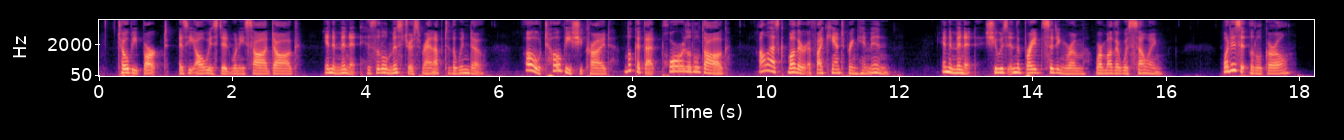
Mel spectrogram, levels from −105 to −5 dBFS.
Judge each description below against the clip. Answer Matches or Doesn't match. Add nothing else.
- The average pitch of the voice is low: Doesn't match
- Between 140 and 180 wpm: Doesn't match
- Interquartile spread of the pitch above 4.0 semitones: Matches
